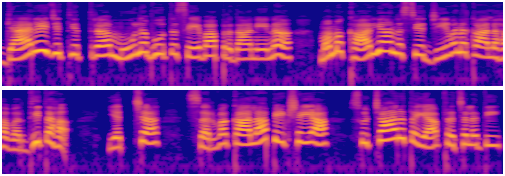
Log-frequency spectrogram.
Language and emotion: Sanskrit, happy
